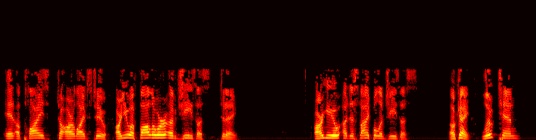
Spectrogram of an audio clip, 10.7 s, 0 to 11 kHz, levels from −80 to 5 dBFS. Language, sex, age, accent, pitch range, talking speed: English, male, 30-49, American, 180-245 Hz, 125 wpm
